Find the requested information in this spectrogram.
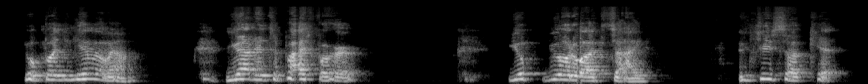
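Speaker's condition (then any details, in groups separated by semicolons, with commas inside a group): Cerebral palsy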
